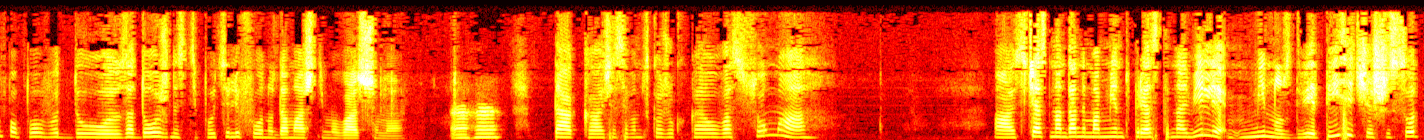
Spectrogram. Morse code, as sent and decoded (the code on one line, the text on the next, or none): none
